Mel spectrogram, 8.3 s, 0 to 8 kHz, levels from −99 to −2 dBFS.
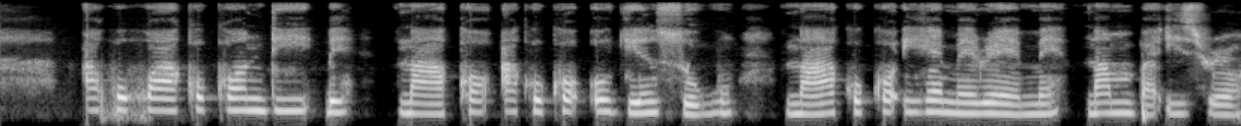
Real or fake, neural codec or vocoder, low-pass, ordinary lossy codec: real; none; 7.2 kHz; none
